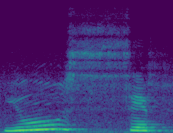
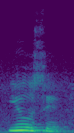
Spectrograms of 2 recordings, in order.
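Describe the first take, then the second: First: يوسف split slowly into yuu and sef; sounded out slowly. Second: Said in the usual way. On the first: Shown as a demonstration. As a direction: stretch the first syllable of يوسف, then add sef. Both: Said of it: "ندخل على الإس".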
